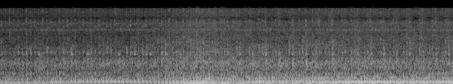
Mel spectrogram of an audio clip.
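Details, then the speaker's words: 1954 Ferguson TEF 20 diesel tractor after cooling system work: low chugging idle with an uneven beat and odd stumbles as air reaches the injectors; air in the diesel fuel system. "Definitely air in the system, you can hear it there. A little bit of air, but we'll let it make its way to the injector."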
